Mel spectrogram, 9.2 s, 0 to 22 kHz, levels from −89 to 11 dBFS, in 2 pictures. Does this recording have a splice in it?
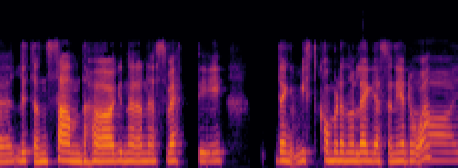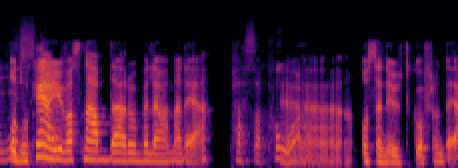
no; 0 cuts

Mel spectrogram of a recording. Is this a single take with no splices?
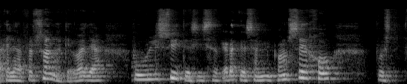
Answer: no; 2 cuts; at 1.3 s, 2.2 s

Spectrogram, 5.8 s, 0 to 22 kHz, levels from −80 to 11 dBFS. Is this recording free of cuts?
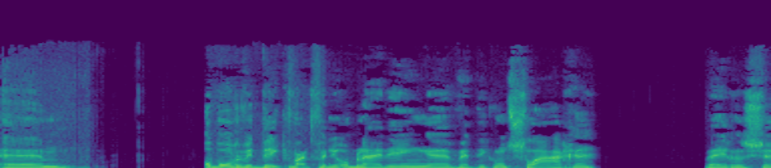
yes; 0 cuts

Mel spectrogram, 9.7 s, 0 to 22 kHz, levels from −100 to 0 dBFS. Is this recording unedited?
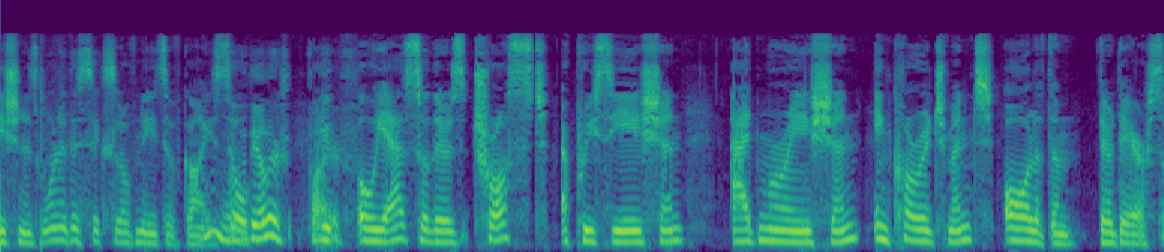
yes; 0 cuts

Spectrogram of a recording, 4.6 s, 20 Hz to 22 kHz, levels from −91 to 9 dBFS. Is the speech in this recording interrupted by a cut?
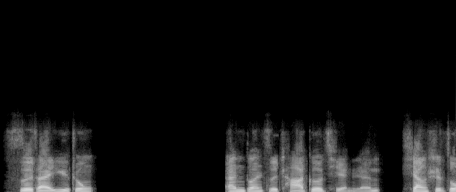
no; 0 cuts

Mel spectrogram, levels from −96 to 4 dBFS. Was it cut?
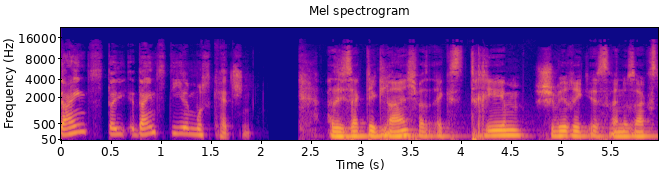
no; 0 cuts

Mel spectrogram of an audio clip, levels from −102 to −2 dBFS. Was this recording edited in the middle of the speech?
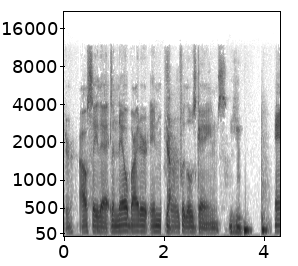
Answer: yes; 3 cuts; at 0.9 s, 1.9 s, 2.3 s

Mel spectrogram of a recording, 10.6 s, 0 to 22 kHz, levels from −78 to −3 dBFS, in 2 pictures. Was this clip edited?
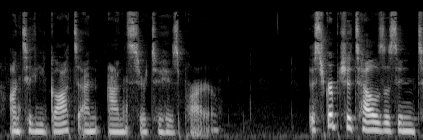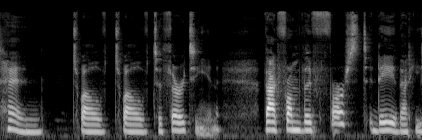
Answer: yes; 2 cuts; at 5.2 s, 6.7 s

